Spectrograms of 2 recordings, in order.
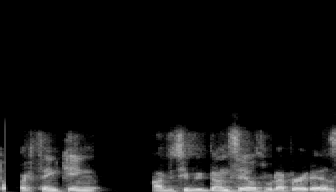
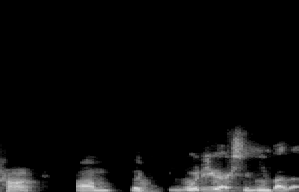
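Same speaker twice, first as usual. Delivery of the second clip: confused, halting, puzzled and unsure tone. Reenacting her own past reaction to someone's statements, acting confused. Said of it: "when we come in with that confused tonality".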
